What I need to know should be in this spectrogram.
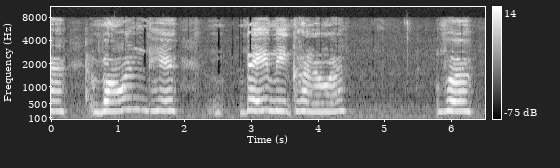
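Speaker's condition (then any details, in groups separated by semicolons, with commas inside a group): Cerebral palsy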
